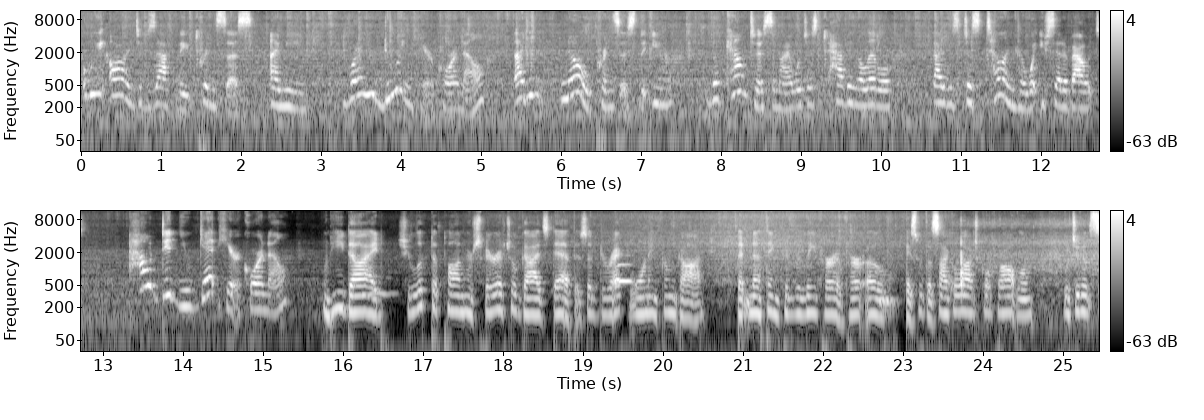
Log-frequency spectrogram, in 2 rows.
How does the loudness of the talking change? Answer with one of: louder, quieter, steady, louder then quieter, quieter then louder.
steady.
